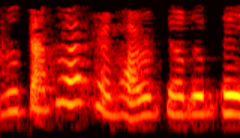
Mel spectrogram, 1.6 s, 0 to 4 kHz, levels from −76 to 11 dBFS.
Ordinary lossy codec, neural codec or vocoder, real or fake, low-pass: MP3, 16 kbps; autoencoder, 22.05 kHz, a latent of 192 numbers a frame, VITS, trained on one speaker; fake; 3.6 kHz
